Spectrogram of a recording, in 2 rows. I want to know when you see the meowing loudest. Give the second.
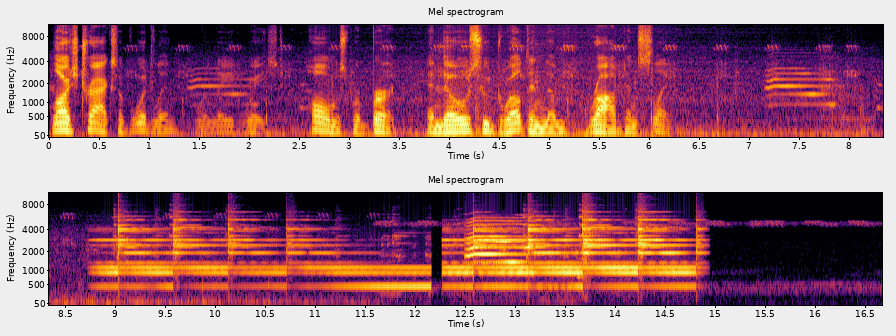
13 s.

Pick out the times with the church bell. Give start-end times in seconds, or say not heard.
8.7-14.9.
